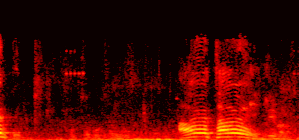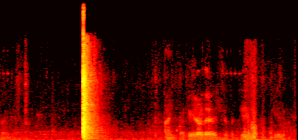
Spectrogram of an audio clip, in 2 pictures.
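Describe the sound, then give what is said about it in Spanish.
A single sharp, loud knock of the hammer calling the bearers of the pallium float of the Virgen de la Estrella brotherhood rings out between stretches of voices murmuring and calling in the background. “Llaman al martillo.”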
